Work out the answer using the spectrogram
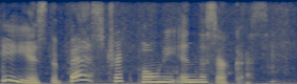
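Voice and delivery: high, swooping, whinnying laugh through the words. Tiny Tim answers Tinkle's question about Prancer, speaking with a laughing whinny. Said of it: ""Oh, it's lots of fun," said the pony on the left, whose name was [name]. / cried [name] with a laughing whinny".

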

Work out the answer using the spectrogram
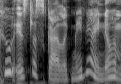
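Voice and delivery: ordinary talk, nothing marked

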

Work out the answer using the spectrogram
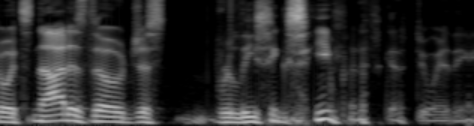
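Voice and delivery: words broken up by laughter while talking. Explaining to another speaker how the infection spreads, laughing while talking. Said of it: "sorry for laughing".

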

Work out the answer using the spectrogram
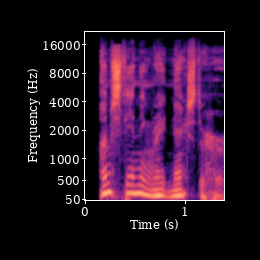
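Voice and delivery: plain

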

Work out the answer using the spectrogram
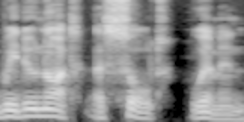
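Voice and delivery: ordinary delivery

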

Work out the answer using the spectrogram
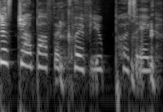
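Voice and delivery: very high-pitched, screaming yell. Retelling a friend yelling to jump: imitating someone yelling. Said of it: "She just yell at you until you hit".

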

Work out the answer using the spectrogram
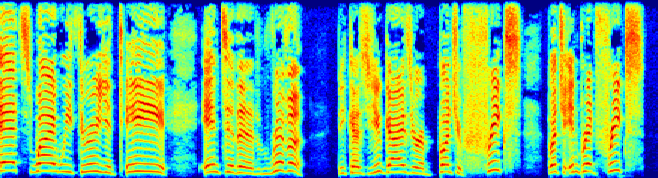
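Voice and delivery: put-on Boston accent. Talking about the royal family, do a revolutionary-times masshole impression. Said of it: "That's my masshole impression from revolutionary times".

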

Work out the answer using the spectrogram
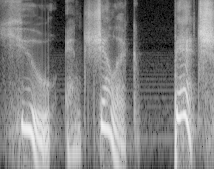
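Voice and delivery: very high-pitched, nasty, horrible tone. Speaker voices the woman whose fingers you just hacked off, in a horrible quiet voice. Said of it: "in her like horrible quiet voice".

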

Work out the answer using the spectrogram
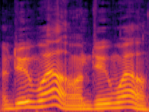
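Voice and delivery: upbeat, happy, cheerful and content tone. Answering how they are doing today: sounding happy. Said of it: "You're sounding so happy".

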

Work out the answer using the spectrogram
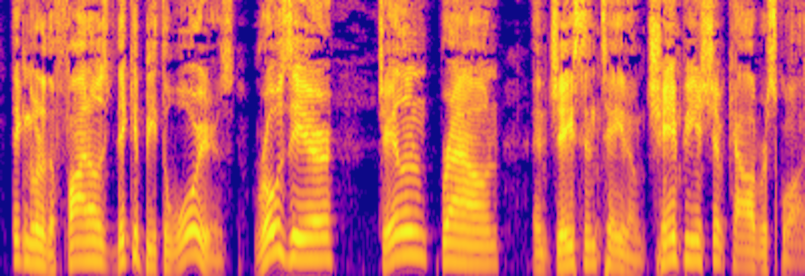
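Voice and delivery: ordinary delivery

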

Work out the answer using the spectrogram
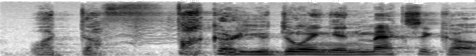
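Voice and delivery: mock, put-on broken English. Retelling what a man asked them in Mexico, imitating broken English. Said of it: "the guy's says in broken English".

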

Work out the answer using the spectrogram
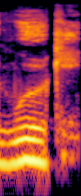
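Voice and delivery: deadpan, dead serious, very low, hushed voice. Asked what he is doing, Andy looks up from his laptop: imitating Andy, dead serious. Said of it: "dead serious".

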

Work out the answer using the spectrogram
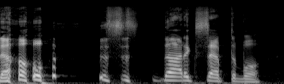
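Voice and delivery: acted, laughing, half-yelled, mild yell. Retelling what she shouted while laughing, imitating laughing while screaming. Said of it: "So she's laughing. And just screaming".

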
